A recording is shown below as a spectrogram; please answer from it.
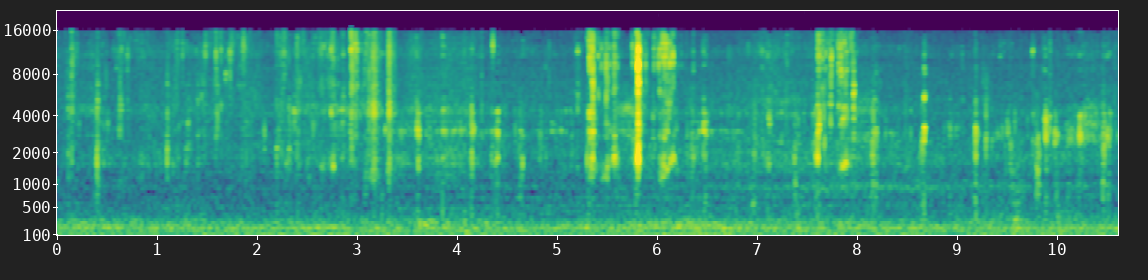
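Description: Close-up chewing of a bite of hot dog in a soft bun, with many small wet mouth clicks. A low steady hum sits underneath and grows a little louder midway.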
